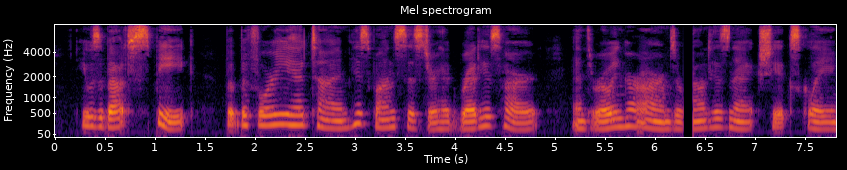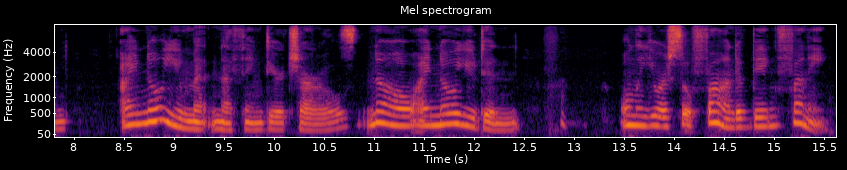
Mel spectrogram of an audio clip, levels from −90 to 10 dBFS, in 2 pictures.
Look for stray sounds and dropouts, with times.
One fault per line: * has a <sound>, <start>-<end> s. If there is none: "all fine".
* has a dropout, 6.3-6.4 s
* has a laugh, 12.7-13.2 s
